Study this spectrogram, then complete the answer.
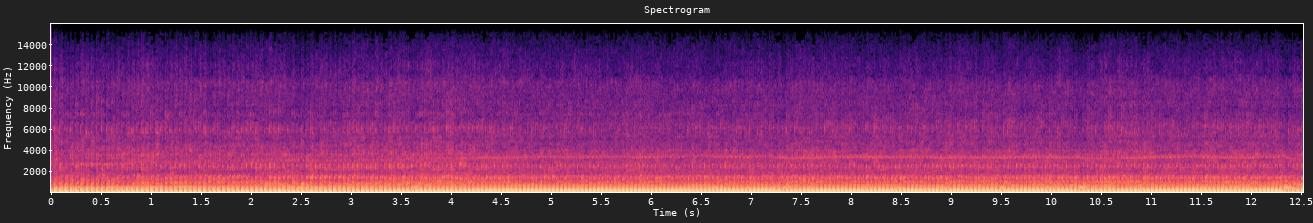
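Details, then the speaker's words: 1982 Yamaha XV920 first start after cafe conversion and rebuild: deep, uneven lumpy idle with very loud exhaust bark, backfiring quite a bit, exhaust not coked and some oil coming out; needs carb tuning, cause not confirmed. "so um yeah she was loud she backfired quite a bit so i've got some tuning to do"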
